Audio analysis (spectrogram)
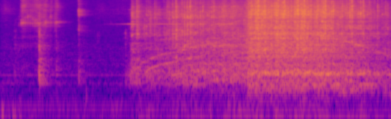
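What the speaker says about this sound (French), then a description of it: "Et nous allons les monter en neige." A stand mixer whips egg whites into stiff peaks in its bowl, starting with a few clicks and then building into a steady, loud mechanical whir with a rising hiss that holds close and continuous.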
